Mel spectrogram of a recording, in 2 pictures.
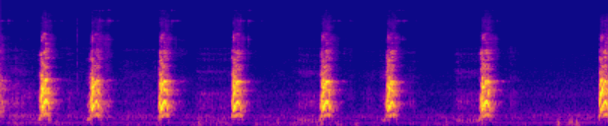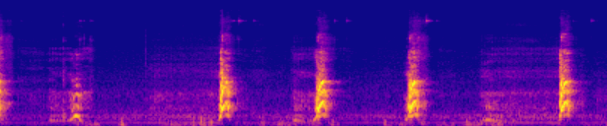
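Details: Herding dog, said to act more like a chicken, barking repeatedly in sharp bursts roughly every second, a steady run of barks with a brief lull midway, low background hum throughout.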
